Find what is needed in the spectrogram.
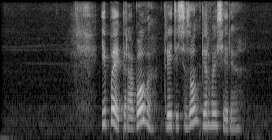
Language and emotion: Russian, positive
